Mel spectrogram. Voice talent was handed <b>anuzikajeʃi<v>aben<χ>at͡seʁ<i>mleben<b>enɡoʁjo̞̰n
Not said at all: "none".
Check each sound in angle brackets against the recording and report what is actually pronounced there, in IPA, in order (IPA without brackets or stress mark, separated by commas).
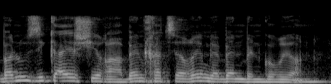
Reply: b, ʁ, χ, i, b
